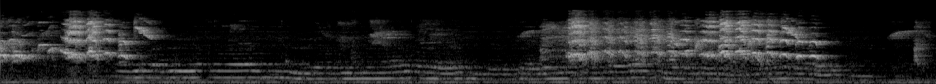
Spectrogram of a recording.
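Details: White-crested laughingthrush lure recording meant to make a captive bird sing along: raucous, scratchy chatter at the start and a long loud burst in the middle, over a low wavering tonal sound and constant hum.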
